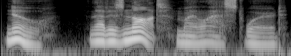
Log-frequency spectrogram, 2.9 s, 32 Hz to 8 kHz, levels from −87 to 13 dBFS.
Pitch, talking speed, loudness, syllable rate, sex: 125 Hz, 145 wpm, -18 LUFS, 3.0 syllables/s, male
